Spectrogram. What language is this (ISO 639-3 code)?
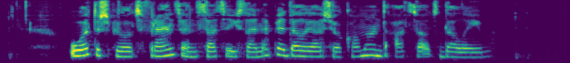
lav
